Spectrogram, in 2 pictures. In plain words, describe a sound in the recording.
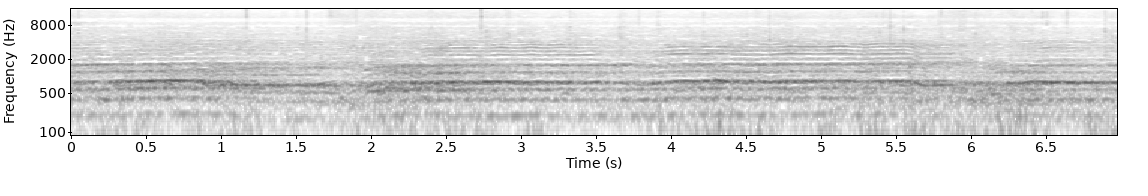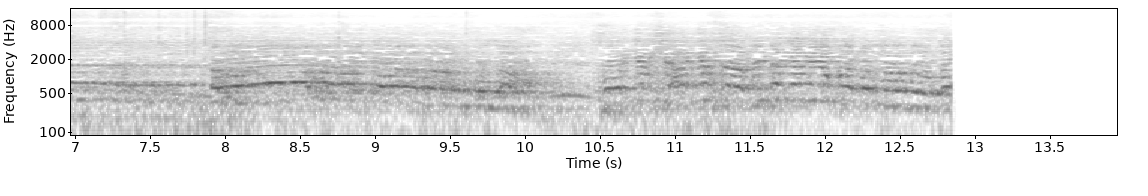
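A large crowd of men chants loudly together in a rhythmic lament.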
